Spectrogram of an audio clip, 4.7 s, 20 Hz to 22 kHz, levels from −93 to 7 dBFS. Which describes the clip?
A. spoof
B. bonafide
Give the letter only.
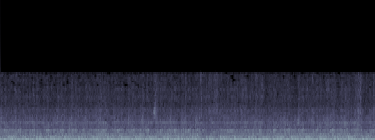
B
